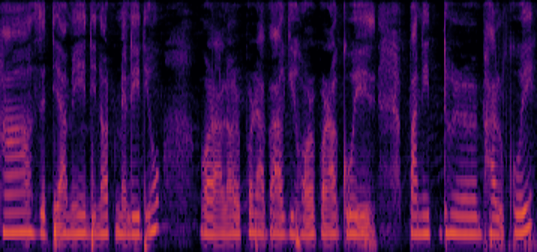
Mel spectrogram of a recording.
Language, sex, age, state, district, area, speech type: Assamese, female, 30-45, Assam, Sivasagar, rural, spontaneous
